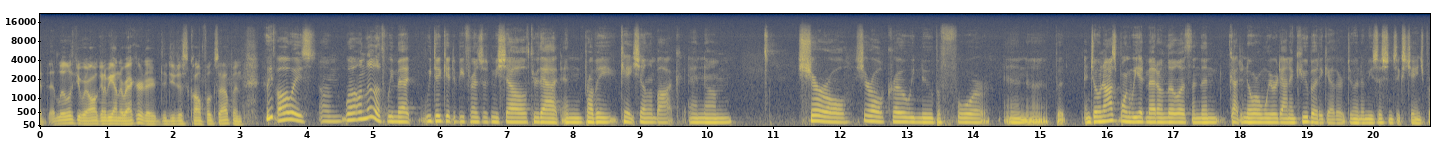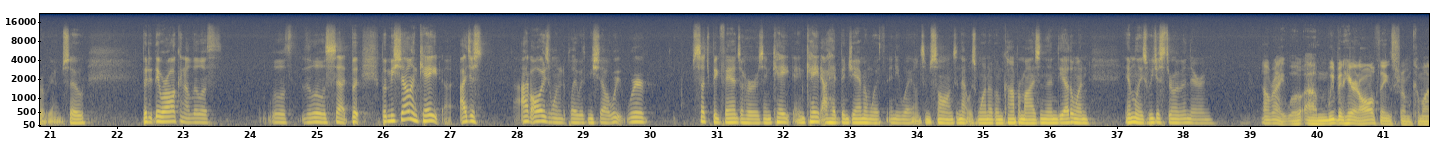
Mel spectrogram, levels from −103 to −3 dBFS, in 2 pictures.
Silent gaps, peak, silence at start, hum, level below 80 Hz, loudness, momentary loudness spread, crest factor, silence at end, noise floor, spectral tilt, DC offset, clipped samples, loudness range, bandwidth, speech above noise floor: none; -2 dBFS; 0 s; none; -48 dBFS; -18 LUFS; 9 LU; 16 dB; 0 s; -45 dBFS; -5 dB/octave; under 0.1%; under 0.1%; 3 LU; 17.5 kHz; 28 dB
